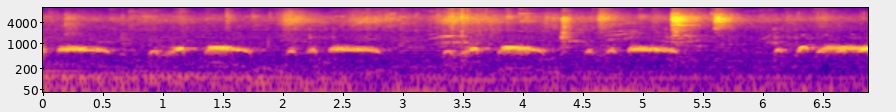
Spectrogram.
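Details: Spotted dove at a northern Vietnamese dove breeding garden in Ba Vì, Hanoi, repeating low hollow cooing phrases of short and longer notes. Scattered sharp chirps from other birds are heard.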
